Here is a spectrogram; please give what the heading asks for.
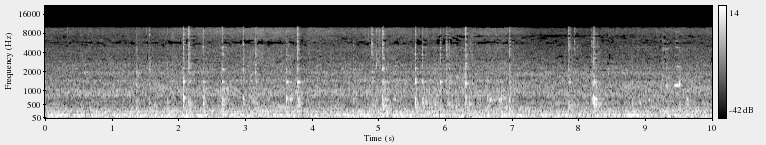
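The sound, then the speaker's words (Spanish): Half a stick of butter melts and sizzles in a pan, a steady soft hiss dotted with small crackles and pops throughout, fairly faint against a low background hum. “Ok, vamos a poner media barra de mantequilla aquí. A que se derrite.”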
